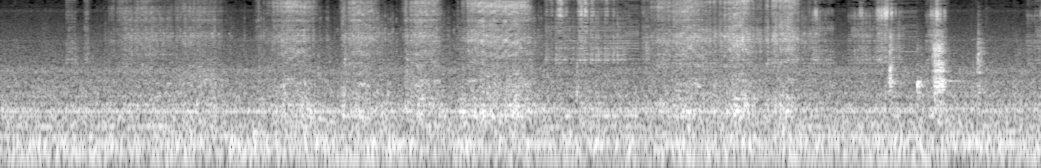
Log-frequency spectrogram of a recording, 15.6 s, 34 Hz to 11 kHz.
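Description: Small RC car's electric motor and 3D-printed plastic gear drive whirring in a series of short runs as the car drives on a wooden tabletop, with a few sharp clicks near the end.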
